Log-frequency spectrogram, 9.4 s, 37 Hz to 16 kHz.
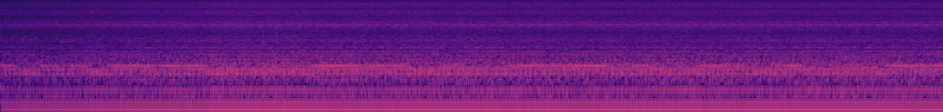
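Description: A Ford Mustang EcoBoost's 2.3-litre turbocharged four-cylinder idling steadily, heard from inside the cabin as a low, even hum.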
